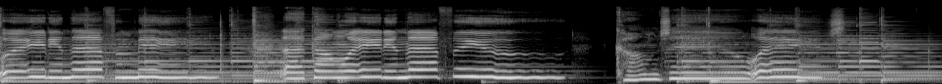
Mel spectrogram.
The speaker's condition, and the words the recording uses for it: No condition.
